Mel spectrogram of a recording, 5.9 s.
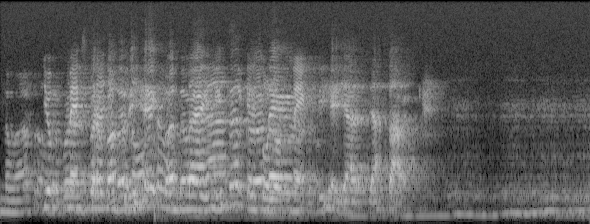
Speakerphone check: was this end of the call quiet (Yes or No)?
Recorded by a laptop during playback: No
